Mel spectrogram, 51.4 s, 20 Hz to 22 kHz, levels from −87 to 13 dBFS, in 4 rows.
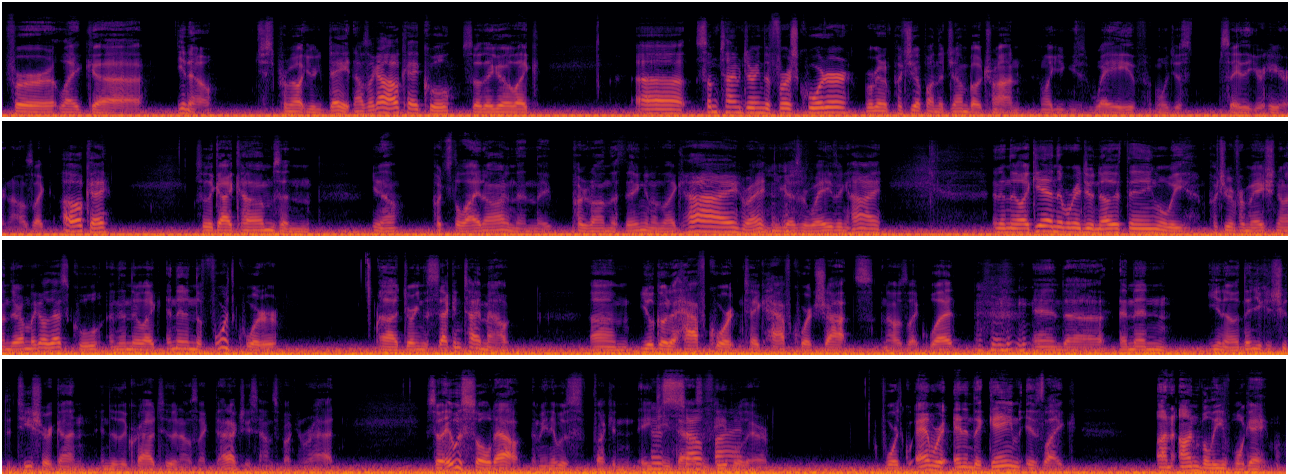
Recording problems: low rumble; noticeable; throughout; 10 dB below the speech

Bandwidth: 14.5 kHz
